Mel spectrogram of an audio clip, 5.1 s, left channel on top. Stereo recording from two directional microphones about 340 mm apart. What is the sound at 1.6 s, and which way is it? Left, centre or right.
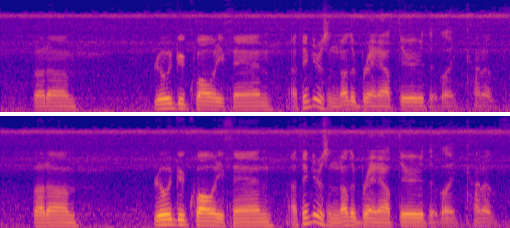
Cricket, right.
